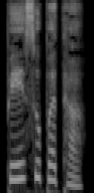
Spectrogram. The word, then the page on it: ಪೇಸುಪತ: pēsu pata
